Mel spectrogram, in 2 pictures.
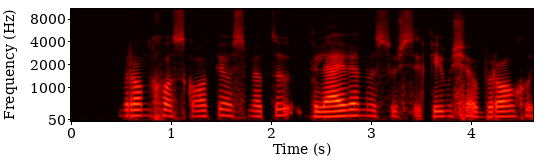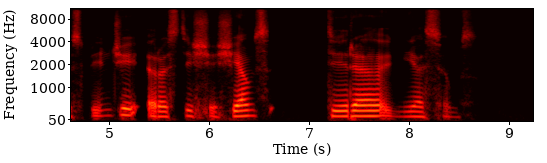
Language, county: Lithuanian, Kaunas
